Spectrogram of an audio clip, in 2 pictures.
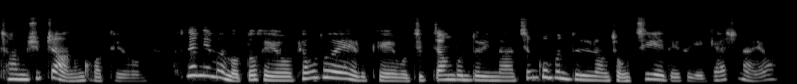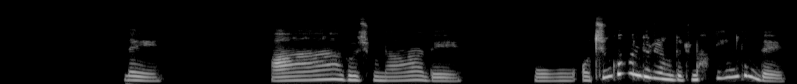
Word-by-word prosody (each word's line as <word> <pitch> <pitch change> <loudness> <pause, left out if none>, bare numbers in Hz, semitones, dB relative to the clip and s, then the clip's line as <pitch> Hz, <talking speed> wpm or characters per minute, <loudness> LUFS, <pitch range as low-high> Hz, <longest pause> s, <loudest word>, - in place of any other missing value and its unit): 참 240 -1 +2
쉽지 285 +6 0
않은 175 - +1
것 - - -10
같아요. 155 -2 -10 0.3
선생님은 365 - +1
어떠세요? 185 0 +1
평소에 295 0 +2
이렇게 175 -4 -1
뭐 155 -1 -3
직장분들이나 200 -3 0
친구분들이랑 245 - -1
정치에 200 +7 0
대해서 165 -2 -8
얘기하시나요? 195 - -7 1.4
네. 175 -4 -2 1.1
아 200 +6 +1
그러시구나. 190 0 -2
네. 160 -2 -4 0.8
어 165 +1 -6
어 185 -1 -2
친구분들이랑도 350 - +5
좀 215 - +3
하기 290 +5 -9
힘든데. 300 - +1
200 Hz, 265 characters per minute, -28 LUFS, 175-255 Hz, 1.4 s, 친구분들이랑도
